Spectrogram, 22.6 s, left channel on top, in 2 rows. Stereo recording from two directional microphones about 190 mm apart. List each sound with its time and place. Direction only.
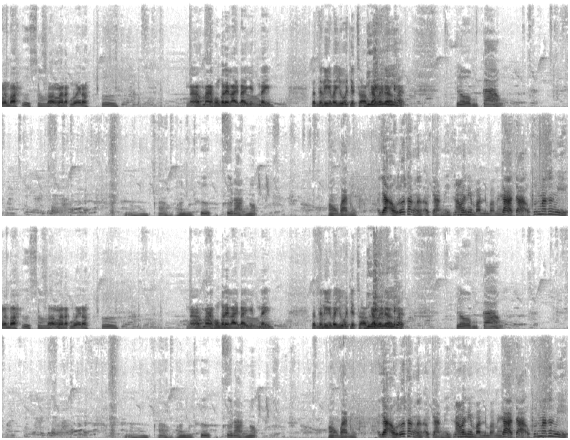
0.0 s speech: 25° left (ahead or behind)
0.4 s a woman's voice: 5° left (ahead or behind)
0.9 s speech: 25° left (ahead or behind)
2.0 s speech: 5° left (ahead or behind)
3.7 s speech: 30° left (ahead or behind)
9.0 s a woman's voice: 5° left (ahead or behind)
14.4 s a sound: 5° left (ahead or behind)
15.8 s a woman's voice: centre (ahead or behind)
17.8 s a woman's voice: 5° left (ahead or behind)
20.3 s a man's voice: 40° right (ahead or behind)
21.3 s speech: 10° left (ahead or behind)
